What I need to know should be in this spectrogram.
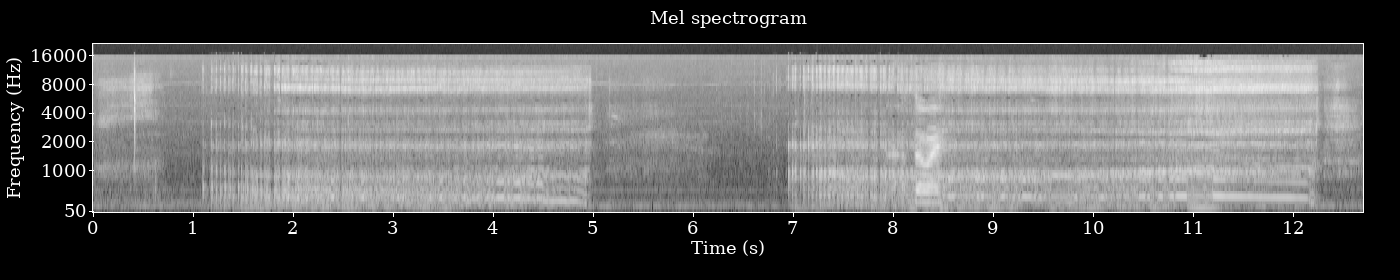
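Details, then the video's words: Dog growling while refusing to give back a chicken bone, indoors; two long sustained rumbling growls of several seconds each with a quiet gap between, a short sharp yelp-like note in the second, a person's voice nearby. "Собака не хочет отдавать косточку - The dog won't give back a chicken bone"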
